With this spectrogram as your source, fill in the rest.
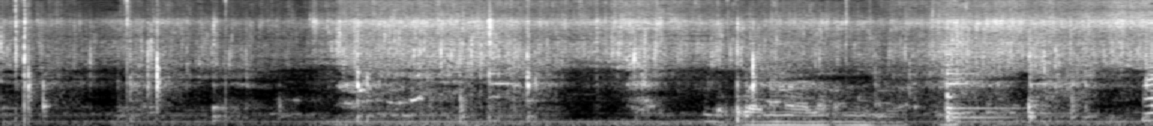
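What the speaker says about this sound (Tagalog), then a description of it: "Pag halu-haluin yung bawang at sibuyas. Tsaka yung pork." Garlic, onion and pork are stirred as they fry in a pan, with a continuous sizzle under repeated scrapes and clatters of a utensil.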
